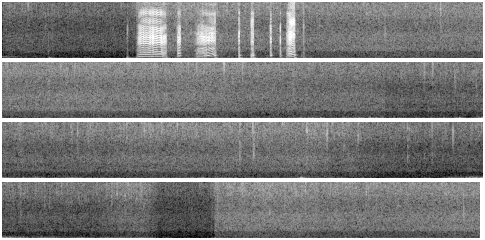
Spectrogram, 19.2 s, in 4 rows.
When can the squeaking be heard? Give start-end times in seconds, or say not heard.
1.2-3.1.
